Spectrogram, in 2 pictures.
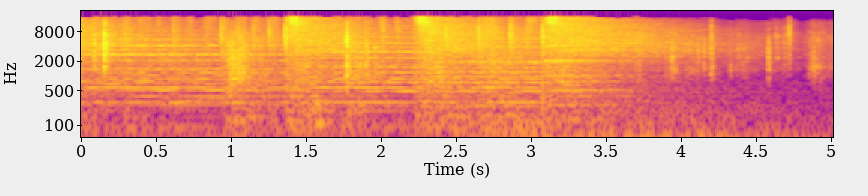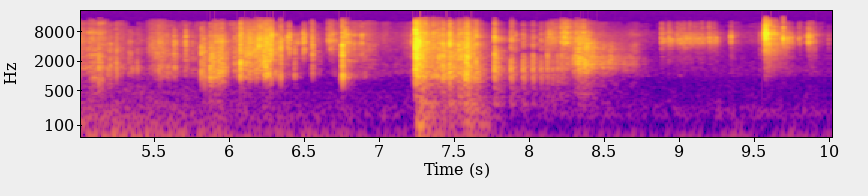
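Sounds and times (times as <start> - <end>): plastic toy guns clattering: 4.9 - 10.0.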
